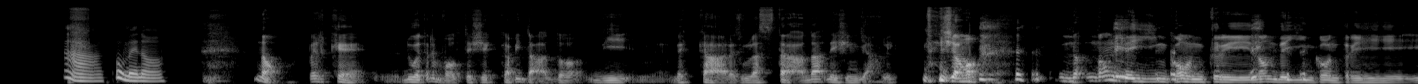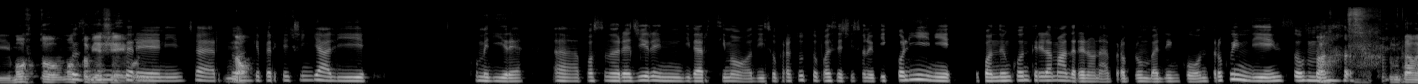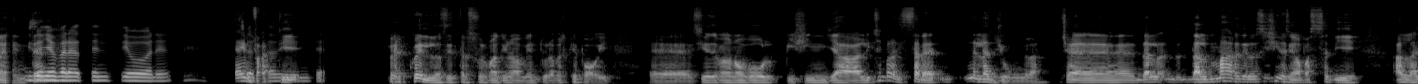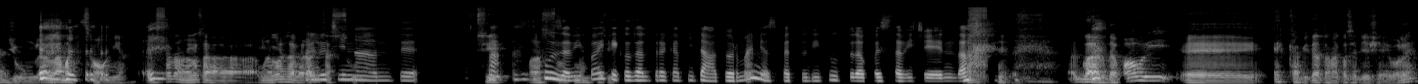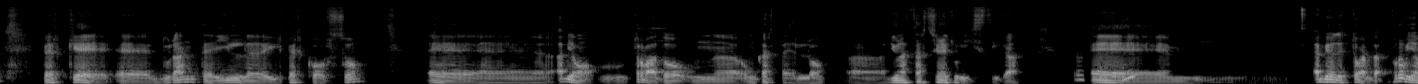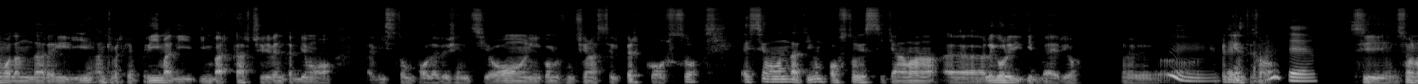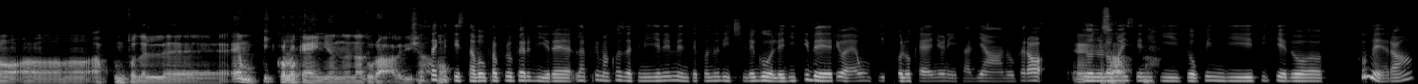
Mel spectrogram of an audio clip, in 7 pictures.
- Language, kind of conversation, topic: Italian, podcast, Puoi raccontarmi di un errore di viaggio che si è trasformato in un’avventura?
- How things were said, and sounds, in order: chuckle; other background noise; chuckle; laughing while speaking: "diciamo"; "assolutamente" said as "solutamente"; laughing while speaking: "insomma"; chuckle; tapping; chuckle; drawn out: "è"; drawn out: "ehm"; drawn out: "ehm"; "praticamente" said as "pratiaente"; "proprio" said as "propio"; laughing while speaking: "Esatto"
